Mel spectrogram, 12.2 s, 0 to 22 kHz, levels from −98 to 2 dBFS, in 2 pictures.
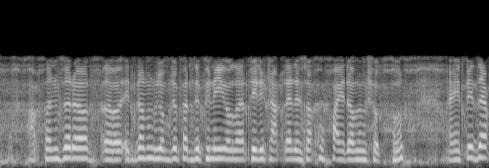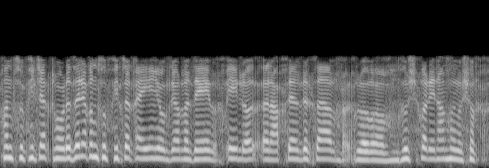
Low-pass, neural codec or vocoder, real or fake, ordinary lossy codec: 5.4 kHz; autoencoder, 44.1 kHz, a latent of 192 numbers a frame, MeloTTS; fake; none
